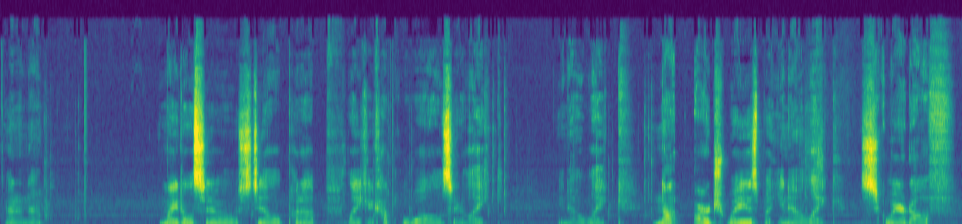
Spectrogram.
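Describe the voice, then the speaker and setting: A man's voice: medium pitch, steady tone, slow pace, slight background noise. A man streaming a game, rambling casually with lots of "like" and "you know". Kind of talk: casual gameplay commentary.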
